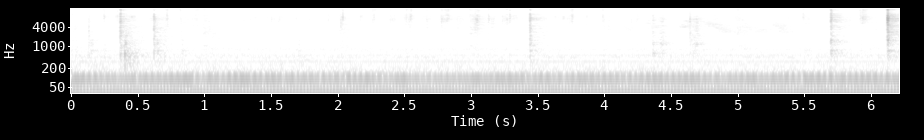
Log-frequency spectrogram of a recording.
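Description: A few faint, light clicks of a spoon against a stainless steel ring mould as a salad is pressed into shape, with a couple of sharper ones near the end, over a steady low hum.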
